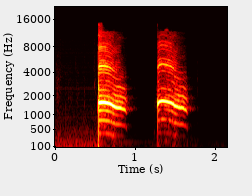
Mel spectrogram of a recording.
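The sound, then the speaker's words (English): Two loud, raspy caws come from a blown bite-and-blow slammer crow call used for hunting, imitating a crow. Each caw lasts under half a second, separated by a short silence. “this is just our bite and blow for hunter specialties, our slammer crow call. It's, you just blow it,”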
